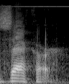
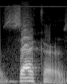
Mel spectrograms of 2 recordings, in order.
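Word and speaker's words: Zakhar: hello could you tell me your name and spell it for me okay my name is maiden name is zackar named after my grandma a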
